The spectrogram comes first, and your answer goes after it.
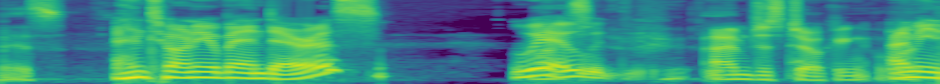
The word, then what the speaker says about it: Banderas: Is not the same as Antonio Bandera or whatever his name is. Antonio Banderas?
